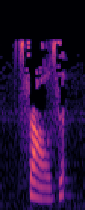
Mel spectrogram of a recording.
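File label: "嫂子", Mandarin Chinese; hsk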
